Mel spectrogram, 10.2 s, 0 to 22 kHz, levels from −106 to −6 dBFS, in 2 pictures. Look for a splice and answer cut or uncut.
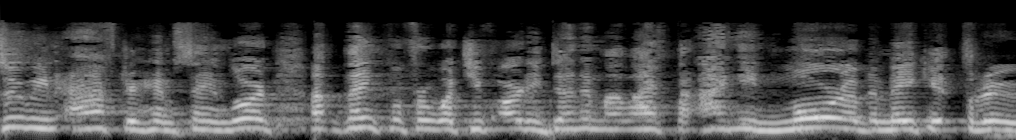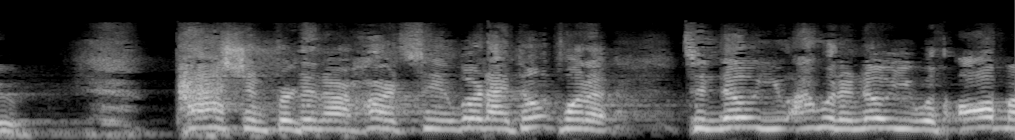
cut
